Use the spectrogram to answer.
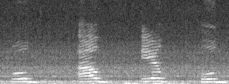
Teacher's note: حرف مستعلیہ میں ضاد ہے تو ضاد کو ہم نے پر کر کے پڑھنا ہے، نہ کہ اس پہ قلقلہ کرنا ہے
